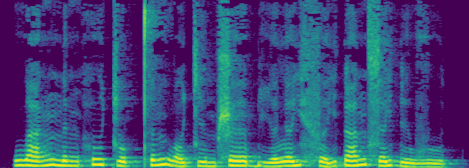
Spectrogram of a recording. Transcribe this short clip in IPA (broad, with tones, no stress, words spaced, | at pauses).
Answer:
wa˨˩˦ŋnə˨˩ŋ hu˧co˨˩p̚t̪ʰə˧˥ŋ wɔ˨˩˦cɨ˨˩mʂəː˧ ɓi˨˩˨ə̯lə˧˥j fə˨˩˦jɗa˧˥n sə˧˥jɗɨ˨˩wɣu˨˩t̚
